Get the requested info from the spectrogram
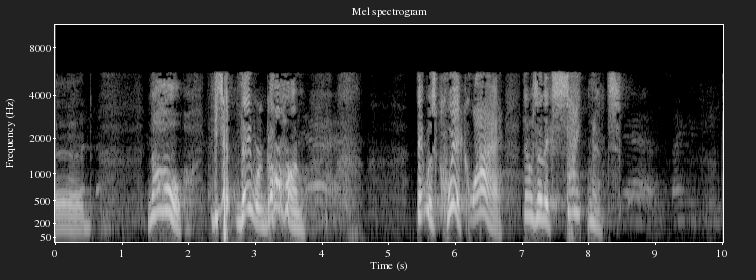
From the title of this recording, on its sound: Sunday Morning Service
